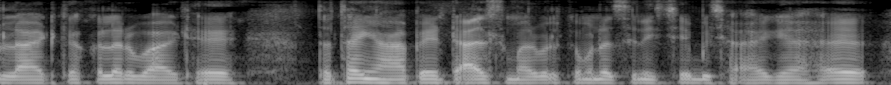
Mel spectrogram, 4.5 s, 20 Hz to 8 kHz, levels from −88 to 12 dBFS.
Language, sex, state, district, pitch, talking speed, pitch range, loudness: Hindi, male, Jharkhand, Garhwa, 115 Hz, 230 wpm, 110-120 Hz, -21 LUFS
